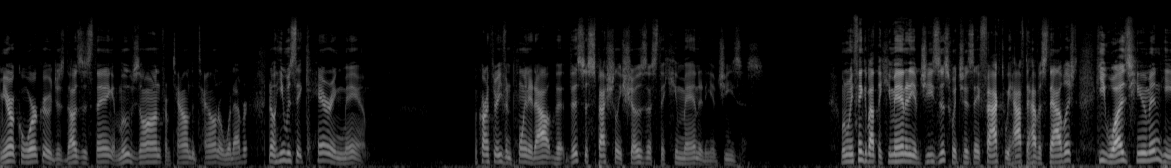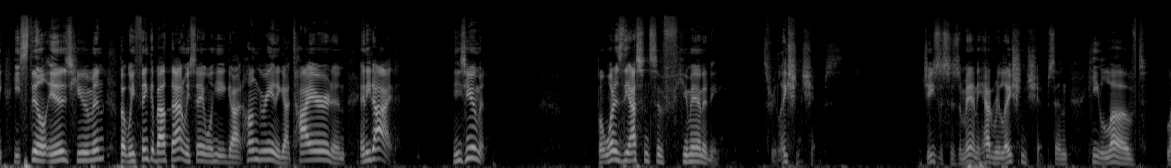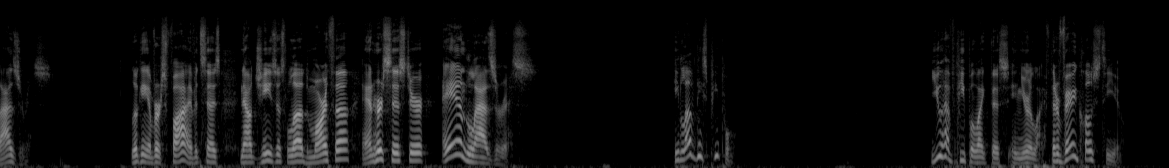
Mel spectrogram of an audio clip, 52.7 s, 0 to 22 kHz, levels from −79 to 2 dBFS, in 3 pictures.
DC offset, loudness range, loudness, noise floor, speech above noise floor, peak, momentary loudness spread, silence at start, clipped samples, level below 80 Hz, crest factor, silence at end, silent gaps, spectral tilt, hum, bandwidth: under 0.1%; 12 LU; -35 LUFS; -79 dBFS; 43 dB; -10 dBFS; 16 LU; 0 s; under 0.1%; -58 dBFS; 28 dB; 0.75 s; none; -2.5 dB/octave; none; 15.5 kHz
